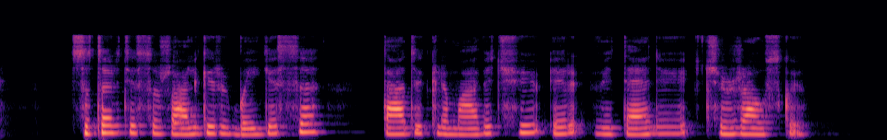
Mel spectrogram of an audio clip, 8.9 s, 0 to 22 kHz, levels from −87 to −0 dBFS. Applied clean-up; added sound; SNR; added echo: neural mask model DeepFilterNet 3.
